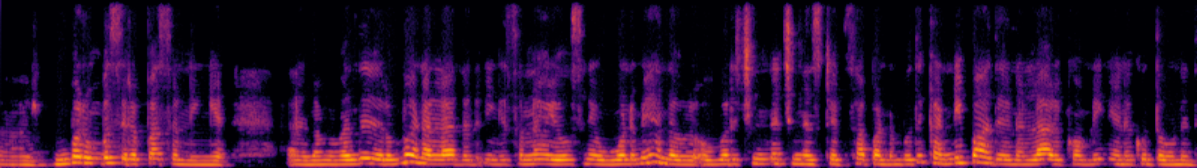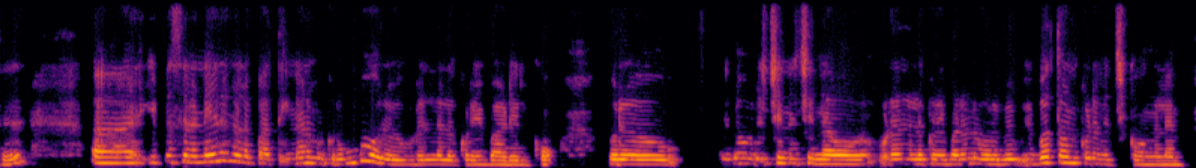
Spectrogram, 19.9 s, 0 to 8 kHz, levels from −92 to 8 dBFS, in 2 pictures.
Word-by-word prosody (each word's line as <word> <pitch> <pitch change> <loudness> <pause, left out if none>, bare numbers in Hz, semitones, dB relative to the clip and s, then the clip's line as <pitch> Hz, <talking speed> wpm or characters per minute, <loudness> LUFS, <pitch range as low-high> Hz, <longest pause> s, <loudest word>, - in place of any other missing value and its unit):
அ - - -11 0.5
ரொம்ப, 220 +6 +1
ரொம்ப 255 0 +2
சிறப்பா 225 0 0
சொன்னீங்க. 190 -3 -4 0.6
அ - - -6 0.2
நம்ம 200 0 -3
வந்து 210 +5 +4 0.2
ரொம்ப 210 +9 +3 0.2
நல்லா 215 0 +6
இருந்தது. 205 -2 -3
நீங்க 200 -1 -9
சொன்ன 215 +1 -2
யோசனை 210 +2 0
ஒவ்வொன்னுமே 215 +6 +2
அந்த 230 -6 +4 0.3
ஒவ்வொரு 215 +2 -1
சின்ன, 230 0 -5
சின்ன 220 -2 0
ஸ்டெப்ஸா 215 +2 -2
பண்ணும்போது, 205 +1 -1
கண்டிப்பா 260 +6 +1
அது 220 -4 -4 0.2
நல்லாயிருக்கும் 215 0 +2
அப்பிடின்னு 220 +2 -9
எனக்கும் 205 +1 -7
தோணுது. 195 0 -3 0.7
ஆ - - +5 0.4
இப்ப 280 +3 -8
சில 320 -1 +2
நேரங்கள்ல 330 -3 +2
பார்த்தீங்கன்னா, 230 +3 -6
நமக்கு 250 -3 -5
ரொம்ப 275 +7 -3
ஒரு 240 -5 +1
உடல் 205 +1 -4
நல 205 -1 0
குறைபாடு 195 -1 -2
இருக்கும். 190 +2 -5 0.5
ஒரு 220 - +6 0.8
ஏதோ 450 - -8
ஒரு 235 0 -8
சின்ன, 260 -2 0
சின்ன 225 -3 +1 0.5
உடல்நலக் 225 -1 0
குறைபாடோ! 220 +2 -1
ஒரு 215 - -1
வி 225 - +4
விபத்தோன்னு 270 +3 +2
கூட 255 -1 -3
வச்சிக்கோங்களேன். 190 -3 -6
215 Hz, 155 wpm, -20 LUFS, 205-235 Hz, 0.8 s, நல்லா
